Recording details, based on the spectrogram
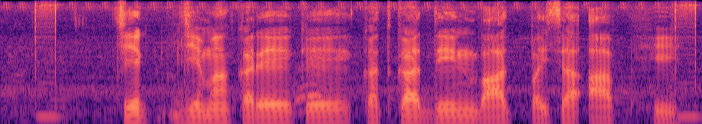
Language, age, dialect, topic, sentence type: Chhattisgarhi, 18-24, Central, banking, question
